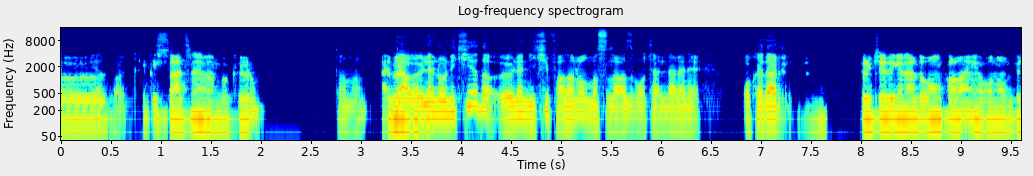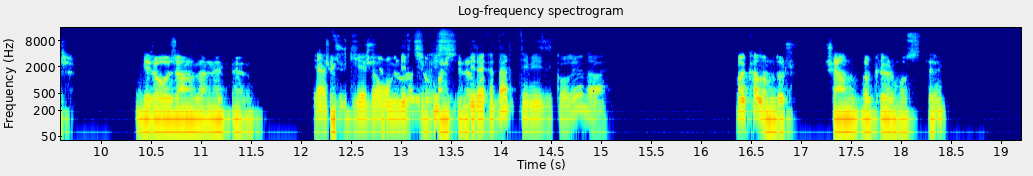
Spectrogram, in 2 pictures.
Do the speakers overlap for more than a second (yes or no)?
yes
